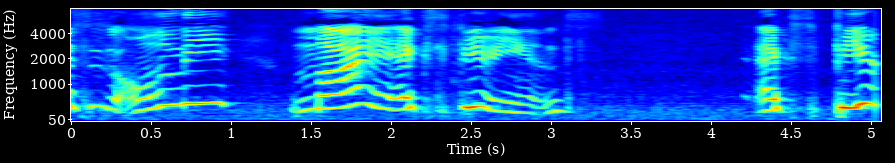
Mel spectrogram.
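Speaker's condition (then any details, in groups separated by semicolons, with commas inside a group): Cerebral palsy; speech therapy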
